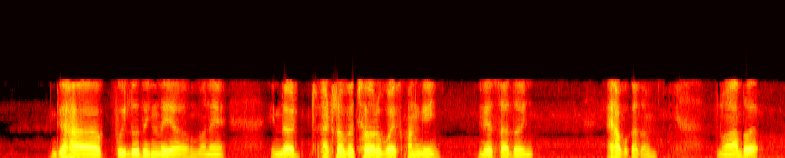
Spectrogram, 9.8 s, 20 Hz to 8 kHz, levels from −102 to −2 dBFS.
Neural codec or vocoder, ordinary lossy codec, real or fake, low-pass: none; AAC, 16 kbps; real; 7.2 kHz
